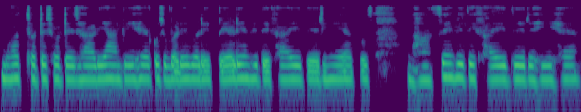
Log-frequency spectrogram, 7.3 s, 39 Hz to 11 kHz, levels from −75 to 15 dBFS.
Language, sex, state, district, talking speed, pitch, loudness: Hindi, female, Bihar, Jamui, 165 wpm, 200 Hz, -21 LUFS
